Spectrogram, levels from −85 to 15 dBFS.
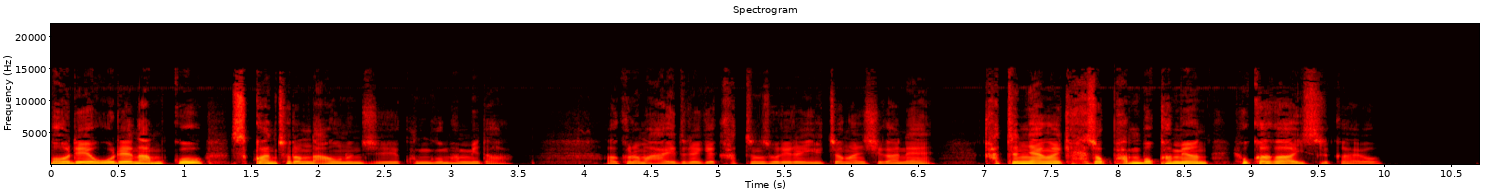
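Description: Zipper noise appears twice, from 1.44 to 2.53 s and from 9.22 to 9.97 s. In both places the gain control lowers the level in coarse, unsmoothed steps, about a hundred a second, instead of gliding. Each jump leaves a tiny discontinuity in the waveform. The first drop is about 10 dB and the second about 20 dB. While the speech fades, the steps add a fast, gritty ticking, like a zip being pulled.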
